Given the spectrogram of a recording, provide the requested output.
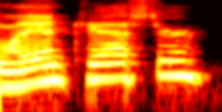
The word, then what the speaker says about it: Lancaster: Oh yeah, around Lancaster. It's Lancaster. It's amazing. There's like a train museum and Lancaster's in England. I get yelled at when I pronounce it like that.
